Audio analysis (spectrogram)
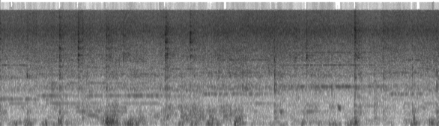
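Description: Beans, carrot and potato sautéed with fennel seeds in a pan give a loud, close, continuous sizzle, with irregular scrapes and clatter from stirring throughout and no voices.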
